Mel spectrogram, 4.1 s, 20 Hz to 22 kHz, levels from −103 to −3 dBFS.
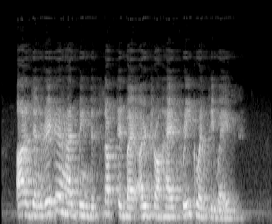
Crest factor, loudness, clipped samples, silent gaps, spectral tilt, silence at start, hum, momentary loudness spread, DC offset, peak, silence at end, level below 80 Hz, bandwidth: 16 dB; -15 LUFS; under 0.1%; none; -9 dB/octave; 0.25 s; none; 6 LU; under 0.1%; 0 dBFS; 0.45 s; -54 dBFS; 5.4 kHz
